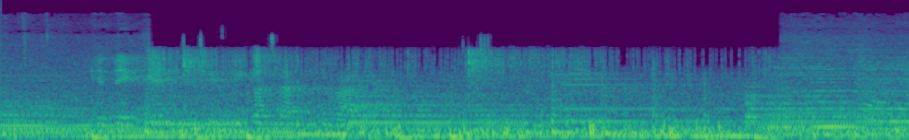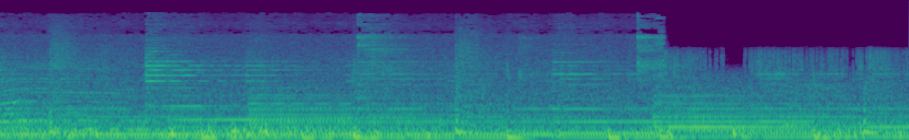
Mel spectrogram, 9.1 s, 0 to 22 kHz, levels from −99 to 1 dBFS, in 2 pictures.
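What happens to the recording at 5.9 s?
Nothing goes wrong at 5.9 s; the audio plays through that point intact, with no dropout, click or distortion.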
